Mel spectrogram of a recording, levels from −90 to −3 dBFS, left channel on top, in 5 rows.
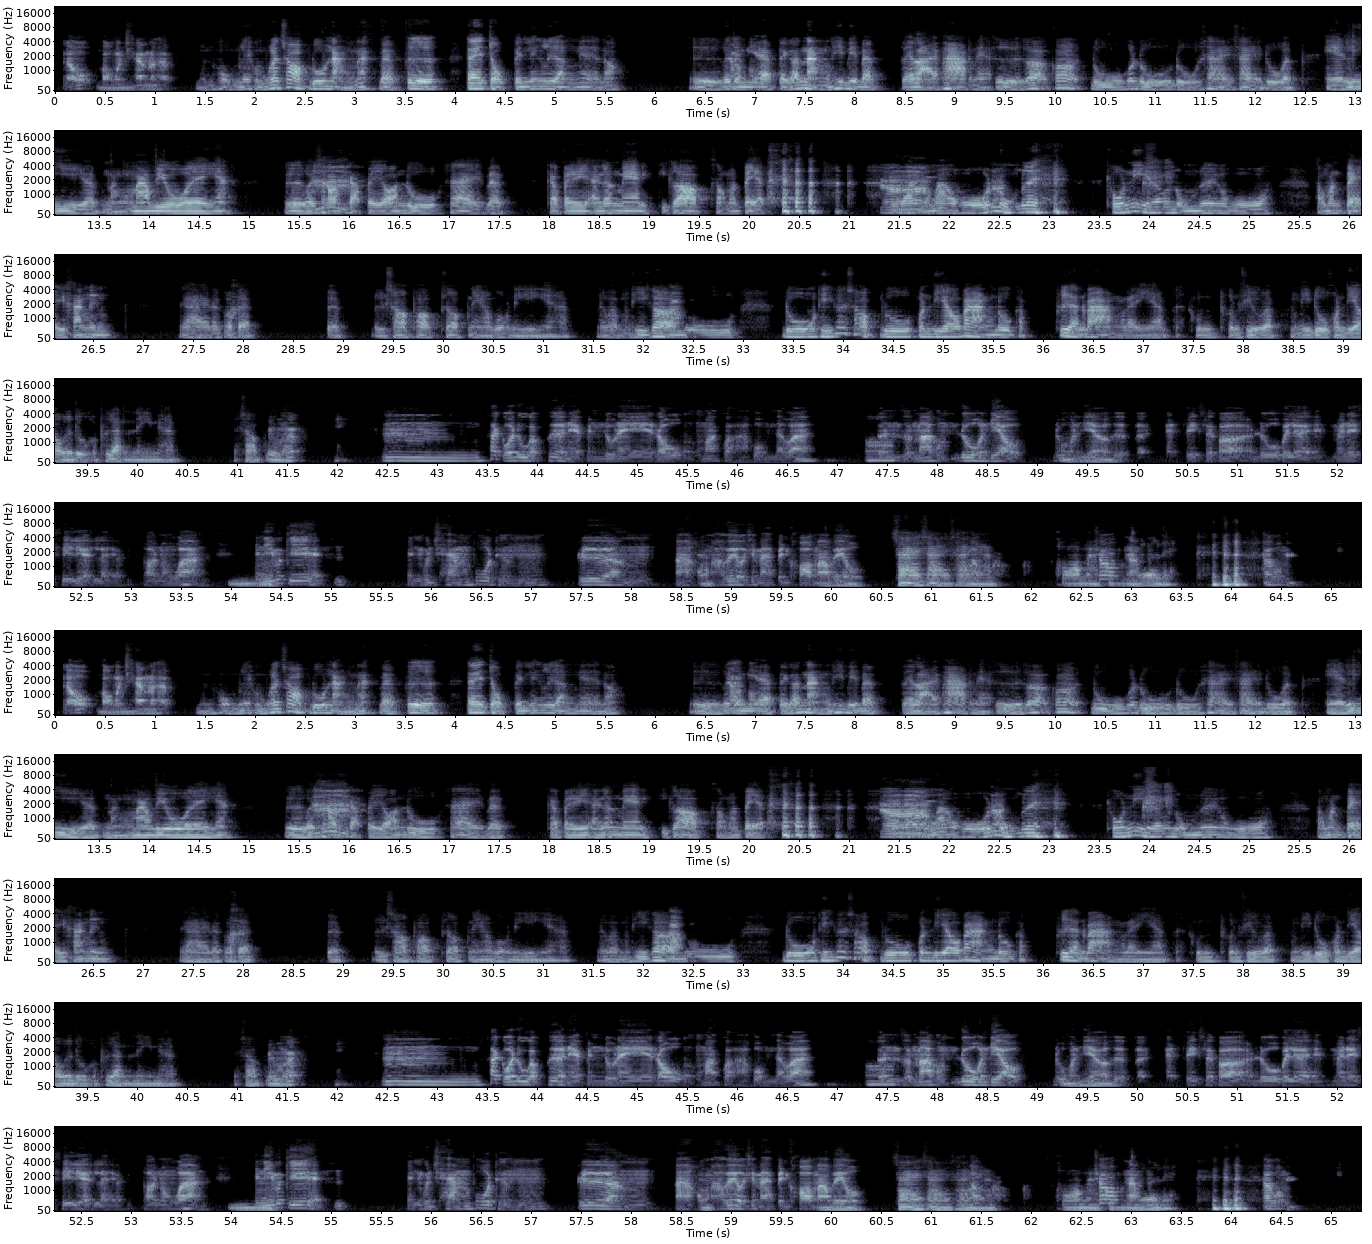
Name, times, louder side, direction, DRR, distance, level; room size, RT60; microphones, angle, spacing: voice 1, 0.1-1.2 6.7-7.1 15.6-16.1 21.3-22.0 22.4-22.5 23.9-24.2 27.9-28.0 32.2-32.4 41.3-41.6 42.4-46.7 47.4-48.8 49.2-53.7 54.2-55.1 55.8-57.1 57.5-58.2 58.4-60.3 61.4-61.7 62.6-63.1 64.3-64.5, right 3 dB, 25° right, 0.6 m, -37 dB
voice 2, 0.6-1.0 1.4-3.9 4.1-5.7 6.3-12.4 12.7-14.8 15.3-17.6 18.0-20.9 21.2-23.2 23.6-25.2 25.7-26.7 27.4-28.1 28.8-29.0 29.3-31.2 31.5-32.9 33.4-35.8 36.1-37.2 37.5-40.4 41.0-41.5 47.3-47.6 49.2-49.8 54.0-54.4 58.7-58.8 59.9-60.2 60.6-61.6 62.2-64.3, left 1 dB, 60° left, 0.9 m, -33 dB
2.4 x 2.0 x 2.6 m
head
